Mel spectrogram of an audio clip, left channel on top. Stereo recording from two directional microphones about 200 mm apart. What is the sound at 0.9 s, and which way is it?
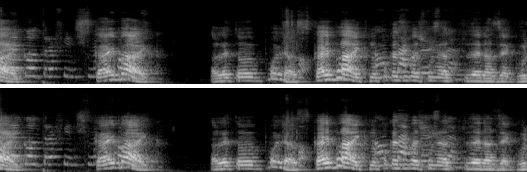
A woman's voice, 20° left (ahead or behind).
